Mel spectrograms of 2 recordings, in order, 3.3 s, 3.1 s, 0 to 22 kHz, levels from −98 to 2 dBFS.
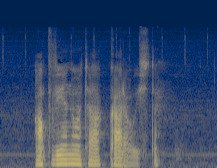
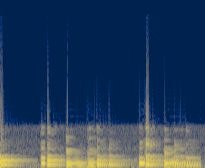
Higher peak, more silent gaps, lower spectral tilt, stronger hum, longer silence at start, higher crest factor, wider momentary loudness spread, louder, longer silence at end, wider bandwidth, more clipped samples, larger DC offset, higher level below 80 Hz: second, -6 dBFS vs 0 dBFS; neither; second, -8 dB/octave vs -14.5 dB/octave; neither; first, 0.5 s vs 0 s; first, 22 dB vs 14 dB; first, 13 LU vs 8 LU; second, -26 LUFS vs -15 LUFS; first, 0.9 s vs 0.05 s; first, 10.5 kHz vs 1.8 kHz; second, under 0.1% vs 0.1%; neither; second, -48 dBFS vs -24 dBFS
